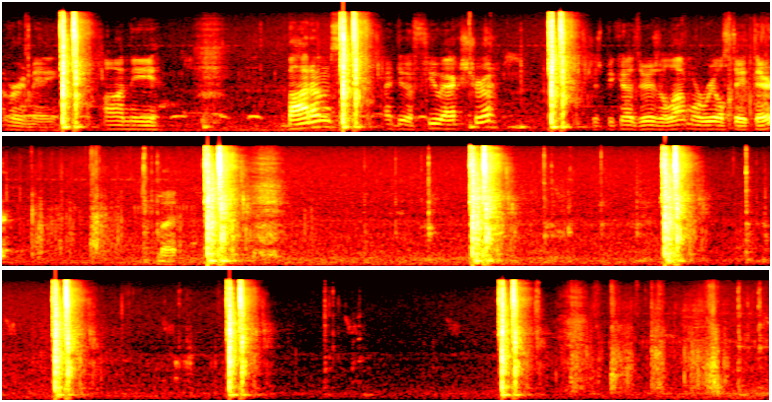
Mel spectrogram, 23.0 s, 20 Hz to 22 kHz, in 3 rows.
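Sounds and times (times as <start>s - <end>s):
nail gun shots: 0.6s - 1.0s, 3.3s - 3.8s, 5.4s - 5.9s, 9.7s - 10.2s, 12.3s - 12.9s, 14.2s - 14.8s, 15.8s - 16.4s, 17.6s - 18.1s, 20.3s - 20.8s.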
